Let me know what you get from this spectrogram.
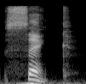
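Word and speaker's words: cinq: are several exceptions here the key with the end of the number five is pronounced for example sank sank the Q ending itself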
